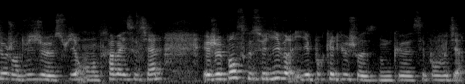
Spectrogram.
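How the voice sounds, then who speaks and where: Over noticeable background noise, a woman speaks at a very fast pace with a fairly high pitch. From France. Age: 20s. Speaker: social work student. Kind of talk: casual talk to camera, book review. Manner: upbeat.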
